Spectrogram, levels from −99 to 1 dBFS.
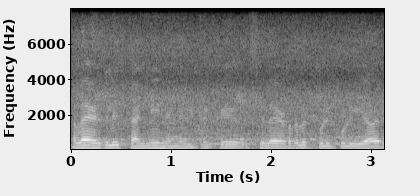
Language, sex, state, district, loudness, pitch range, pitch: Tamil, male, Tamil Nadu, Nilgiris, -19 LUFS, 130-150 Hz, 140 Hz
